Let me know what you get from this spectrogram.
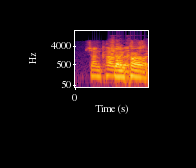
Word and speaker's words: Giancarlo: Now, and you're going to have to remind me the pronunciation of his first name, Giacascio Esposito. – Giancarlo Esposito.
